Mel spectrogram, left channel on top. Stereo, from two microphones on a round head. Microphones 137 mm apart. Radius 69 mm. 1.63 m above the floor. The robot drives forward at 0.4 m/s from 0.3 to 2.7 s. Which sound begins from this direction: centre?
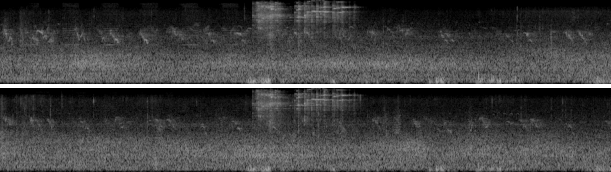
A dropped coin, at 2.5 s.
